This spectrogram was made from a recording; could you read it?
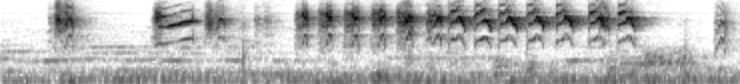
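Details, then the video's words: Sunbird, recorded as a master track for training songbirds, gives a few sharp high chirps and then a rapid buzzy trill of repeated notes for nearly two seconds, with a faint low hum beneath. "Masteran sogok ontong paling ampuh - sogon gacor nembak"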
